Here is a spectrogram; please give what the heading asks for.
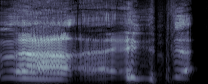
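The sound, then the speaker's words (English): A zombie groan sound effect from a soundboard: a long, drawn-out voiced moan that sags lower, followed by a couple of short, strained gasping bursts before it cuts off. “I think that's the sound of a human turning into a zombie.”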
